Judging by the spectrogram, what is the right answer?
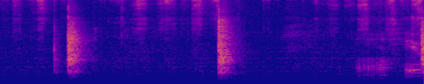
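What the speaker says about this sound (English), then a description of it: "All you need is a sharp knife. Peeling potatoes." A sharp knife peels potatoes at close range, making a few brief scraping strokes separated by quiet pauses, with a longer rasping pass near the end.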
